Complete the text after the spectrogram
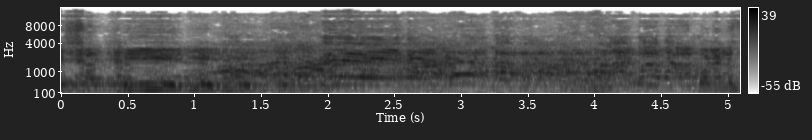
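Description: A man speaks forcefully into a microphone, his voice loud through loudspeakers.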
